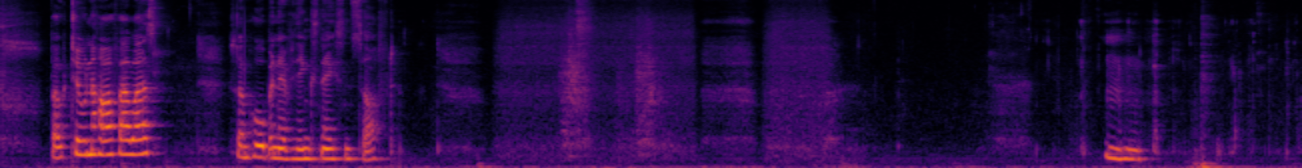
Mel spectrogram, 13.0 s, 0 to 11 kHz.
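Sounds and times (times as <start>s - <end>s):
quiet chewing: 8.5s - 13.0s
woman humming: 11.0s - 11.6s.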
